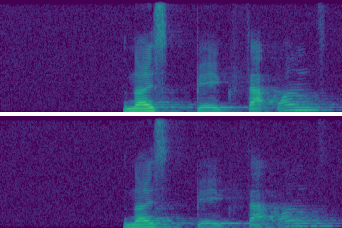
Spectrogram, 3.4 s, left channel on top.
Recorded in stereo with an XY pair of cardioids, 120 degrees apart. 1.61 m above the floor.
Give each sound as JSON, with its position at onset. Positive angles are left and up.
{"t": 1.2, "sound": "a woman speaking", "azimuth_deg": 25, "distance_m": 0.7}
